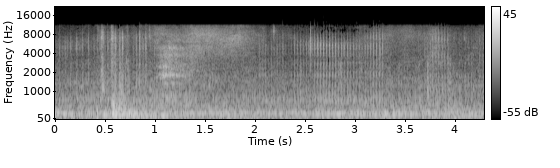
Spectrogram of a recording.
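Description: Outboard motor of an aluminium coaching launch running steadily under way, with wind and water noise over it and a brief rush of noise about half a second in.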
